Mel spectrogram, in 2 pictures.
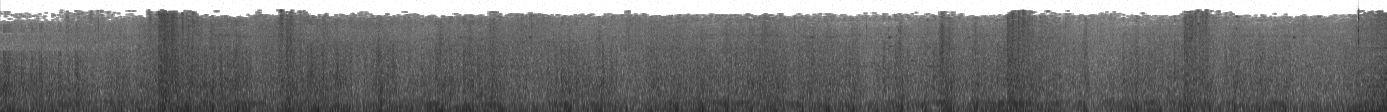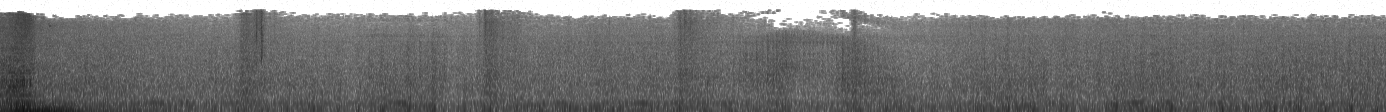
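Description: A hovering engine hums steadily.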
